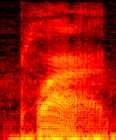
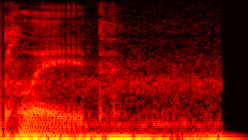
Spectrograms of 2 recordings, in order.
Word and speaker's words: plaid: like this and also it's pronounced plaid not played well I can't say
